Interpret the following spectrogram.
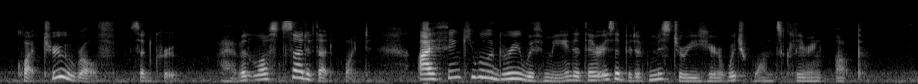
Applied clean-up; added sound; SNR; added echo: none; none; none; none.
